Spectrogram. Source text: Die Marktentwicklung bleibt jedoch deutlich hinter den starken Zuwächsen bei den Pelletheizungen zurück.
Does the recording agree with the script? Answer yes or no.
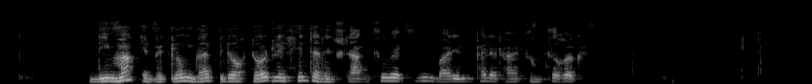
yes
